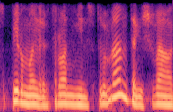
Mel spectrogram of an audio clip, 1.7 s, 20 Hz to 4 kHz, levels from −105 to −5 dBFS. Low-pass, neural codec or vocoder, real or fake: 3.6 kHz; codec, 16 kHz, 1 kbps, FreqCodec, larger model; fake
